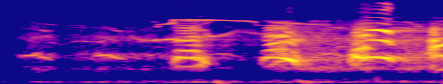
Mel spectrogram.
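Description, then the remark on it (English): Several seagulls call out in loud, harsh squawks, with a series of overlapping cries rising in intensity over a couple of seconds, without any talking. “So I now have an audio clip to play of seagulls.”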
